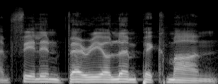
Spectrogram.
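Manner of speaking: imitated Jamaican accent. Told to get in character, repeating a co-host's line in a jamaican accent. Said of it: "I promised a Jamaican accent".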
